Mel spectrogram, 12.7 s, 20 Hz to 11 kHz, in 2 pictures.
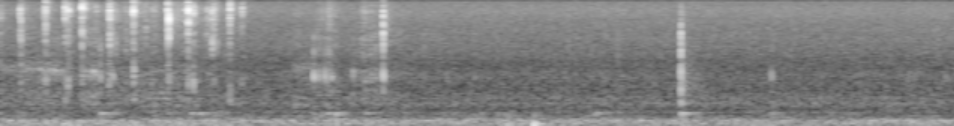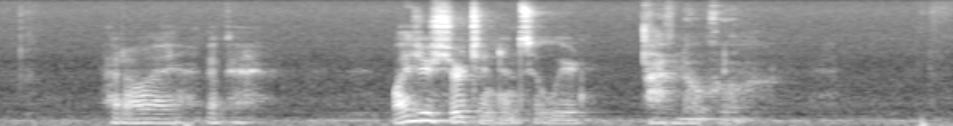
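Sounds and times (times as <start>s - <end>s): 
typing on a computer keyboard: 0.0s - 1.7s
steady low hum: 0.0s - 12.7s
speech: 9.0s - 11.5s.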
